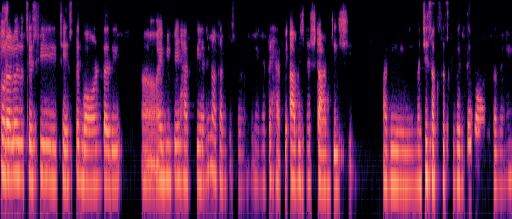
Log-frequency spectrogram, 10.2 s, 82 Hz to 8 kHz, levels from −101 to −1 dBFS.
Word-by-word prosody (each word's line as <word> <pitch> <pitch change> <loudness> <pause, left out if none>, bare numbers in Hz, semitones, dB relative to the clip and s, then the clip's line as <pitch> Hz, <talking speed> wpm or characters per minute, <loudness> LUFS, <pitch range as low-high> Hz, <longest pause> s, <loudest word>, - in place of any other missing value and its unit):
త్వరలో 205 -2 +8
ఏదో 200 - +2
చేసి 190 +1 +1 0.4
చేస్తే 180 +2 +1
బాగుంటది. 175 0 +2 0.6
ఆహ్, 90 - -2
ఐ - - +5
విల్ 190 0 -1
బి - - +2
హ్యాపీ 180 +1 -3
అని 210 +5 -8
నాకనిపిస్తుంది. 175 -3 -8 0.2
నేనైతే 180 +2 -8
హ్యాపీ - - -4
ఆ - - +8
బిజినెస్ 180 0 -3
స్టార్ట్ 165 -2 +4
జేసి, 160 0 -2 0.7
అది 175 0 +1 0.5
మంచి 195 +3 +4
సక్సెస్‌కి 185 0 -1
వెళ్తే 175 +2 -1
బావుంటదని 170 +1 -5
180 Hz, 135 wpm, -27 LUFS, 170-190 Hz, 0.7 s, త్వరలో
